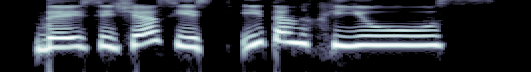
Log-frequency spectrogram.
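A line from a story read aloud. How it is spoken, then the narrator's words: Drawn-out final syllable. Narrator (Russian): Эшли протянула последний слог фамилии плюшевого олененка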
